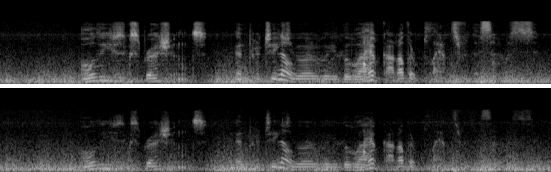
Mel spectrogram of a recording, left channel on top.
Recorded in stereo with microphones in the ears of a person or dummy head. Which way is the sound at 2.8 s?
75° left (ahead or behind).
